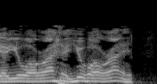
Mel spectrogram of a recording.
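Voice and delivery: ordinary talk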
